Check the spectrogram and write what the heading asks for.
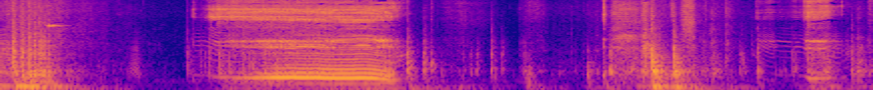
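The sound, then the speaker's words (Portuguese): A tight metal tin lid is pried open with a drawn-out, strained metallic squeal and scrape lasting over a second, followed by shorter clicks and rattles, fairly loud. “Permitam-me que tente abrir a lata aqui em direto.”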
